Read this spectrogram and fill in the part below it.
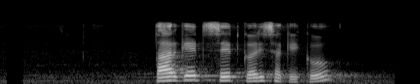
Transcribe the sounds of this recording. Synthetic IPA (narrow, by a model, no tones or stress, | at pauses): tarɡeʈseʈɡʌɾisʌkeko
